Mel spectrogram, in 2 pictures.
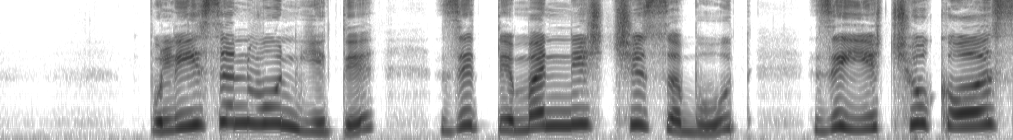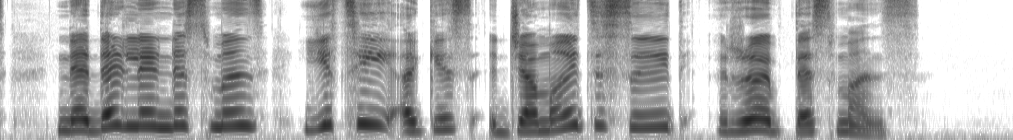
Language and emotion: Kashmiri, neutral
